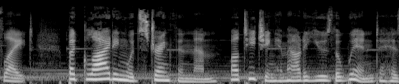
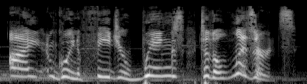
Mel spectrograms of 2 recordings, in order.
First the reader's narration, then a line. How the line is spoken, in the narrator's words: yelled Lyle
